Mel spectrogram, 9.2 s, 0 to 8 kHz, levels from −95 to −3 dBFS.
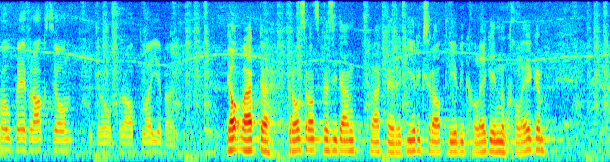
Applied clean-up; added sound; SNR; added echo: none; Engine + Sawing; 19 dB; none.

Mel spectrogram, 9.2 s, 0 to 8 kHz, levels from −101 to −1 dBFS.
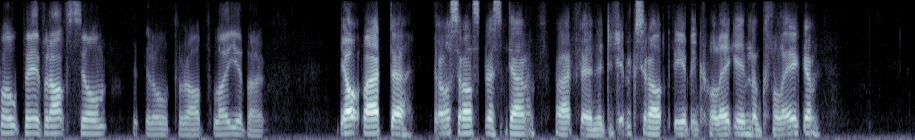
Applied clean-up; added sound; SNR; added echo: neural diffusion model UNIVERSE++.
